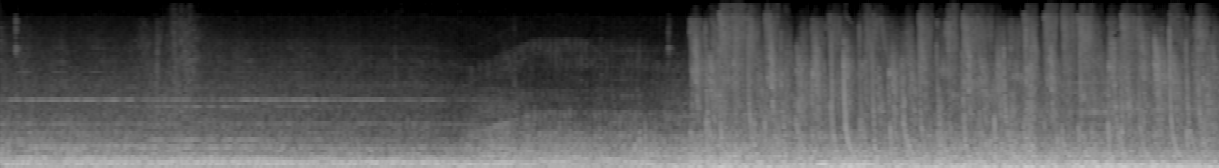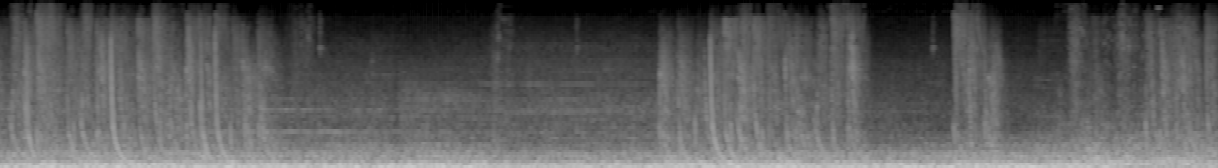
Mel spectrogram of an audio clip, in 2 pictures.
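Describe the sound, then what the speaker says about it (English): Asteroid being blasted apart while mining in No Man's Sky, a continuous loud rumbling roar with dense crashing, crackling impacts piling up over a steady low drone. "I am, like, destroying this asteroid"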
